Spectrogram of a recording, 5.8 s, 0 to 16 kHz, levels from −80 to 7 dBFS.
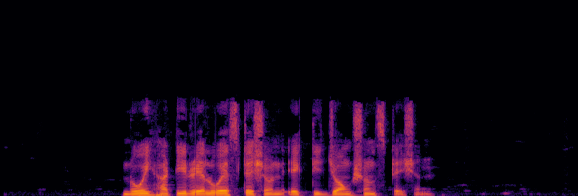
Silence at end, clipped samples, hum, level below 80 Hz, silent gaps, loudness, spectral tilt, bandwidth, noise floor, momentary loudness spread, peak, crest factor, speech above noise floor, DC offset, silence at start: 1.45 s; under 0.1%; none; -48 dBFS; none; -20 LUFS; -5.5 dB/octave; 8.2 kHz; -70 dBFS; 12 LU; -2 dBFS; 20 dB; 51 dB; under 0.1%; 1.25 s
